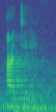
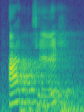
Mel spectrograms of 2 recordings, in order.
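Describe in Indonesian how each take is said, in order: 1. Kata ini diucapkan dengan kurang jelas dan tidak tegas. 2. Kata ini diucapkan dengan jelas dan tegas.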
